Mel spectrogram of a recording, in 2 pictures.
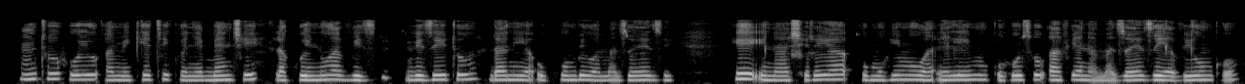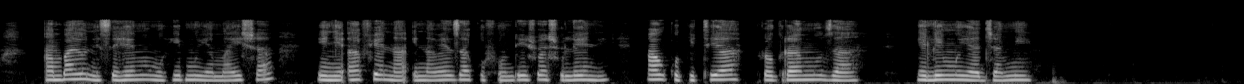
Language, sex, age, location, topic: Swahili, female, 25-35, Nakuru, education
